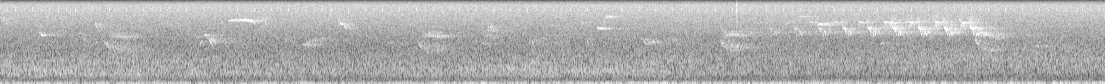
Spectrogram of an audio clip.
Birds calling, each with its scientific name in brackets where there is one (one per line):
Veery (Catharus fuscescens)
Ovenbird (Seiurus aurocapilla)
Gray Catbird (Dumetella carolinensis)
